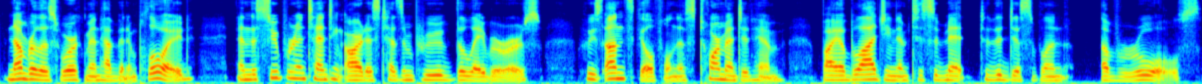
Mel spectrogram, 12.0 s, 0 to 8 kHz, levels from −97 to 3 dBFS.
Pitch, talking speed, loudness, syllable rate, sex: 165 Hz, 135 wpm, -21 LUFS, 5.1 syllables/s, female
